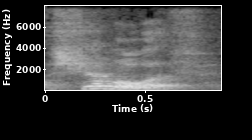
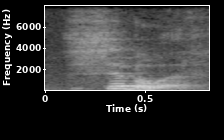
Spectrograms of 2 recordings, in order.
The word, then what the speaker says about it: Shibboleth: say to him then say shabbat Shibboleth Shibboleth and he would say Sybil ahthe or he could not pronounce it right then they would take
